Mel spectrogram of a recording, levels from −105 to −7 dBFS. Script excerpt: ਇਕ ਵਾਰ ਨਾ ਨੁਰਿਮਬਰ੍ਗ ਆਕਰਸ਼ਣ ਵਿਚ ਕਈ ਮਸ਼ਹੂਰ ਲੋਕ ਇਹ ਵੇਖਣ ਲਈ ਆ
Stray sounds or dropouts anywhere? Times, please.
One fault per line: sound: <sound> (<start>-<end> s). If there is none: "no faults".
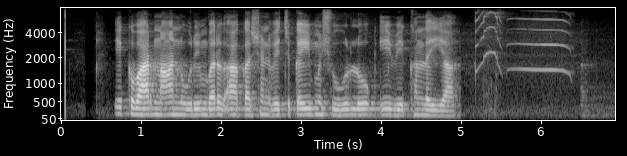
sound: squeak (5.2-6.4 s)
